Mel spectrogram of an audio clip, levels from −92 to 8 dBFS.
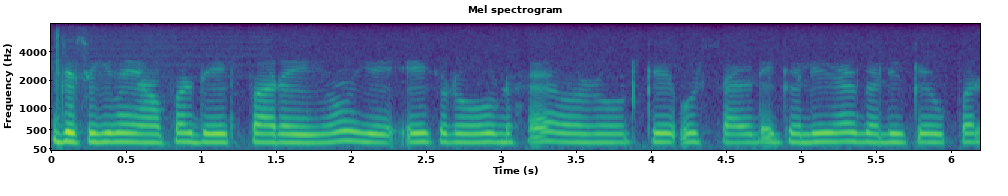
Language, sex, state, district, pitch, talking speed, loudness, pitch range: Hindi, female, Delhi, New Delhi, 205 Hz, 240 wpm, -20 LUFS, 200-210 Hz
